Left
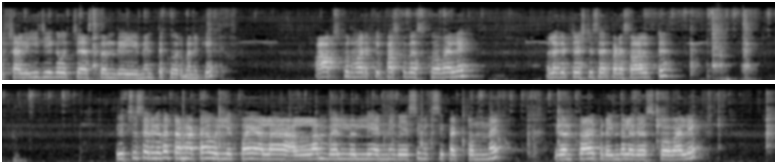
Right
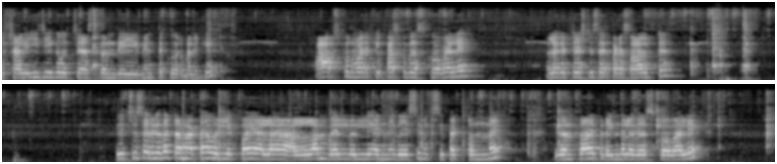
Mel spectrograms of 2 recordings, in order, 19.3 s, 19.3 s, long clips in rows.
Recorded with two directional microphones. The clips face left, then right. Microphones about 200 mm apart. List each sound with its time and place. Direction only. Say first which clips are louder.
0.1 s speech: left 4 dB; 40° left (ahead or behind)
3.8 s speech: left 3 dB; 40° left (ahead or behind)
6.7 s speech: left 4 dB; 40° left (ahead or behind)
11.0 s speech: left 2 dB; 5° left (ahead or behind)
